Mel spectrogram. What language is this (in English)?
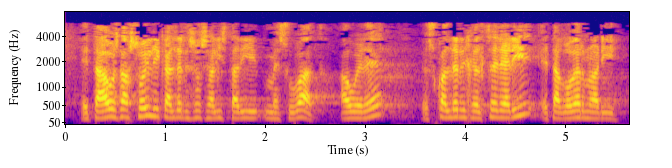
Basque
